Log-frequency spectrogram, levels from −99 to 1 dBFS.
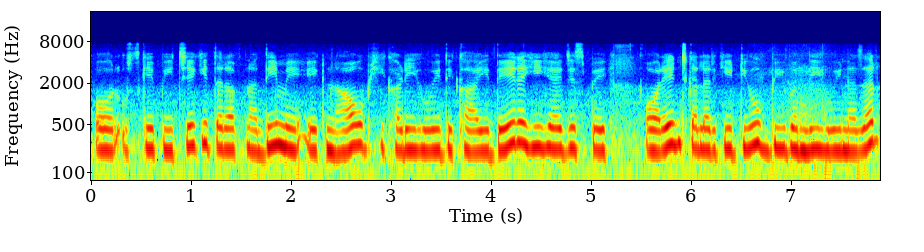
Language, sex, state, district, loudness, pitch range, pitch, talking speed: Hindi, female, Rajasthan, Jaipur, -15 LUFS, 210-235 Hz, 220 Hz, 195 wpm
